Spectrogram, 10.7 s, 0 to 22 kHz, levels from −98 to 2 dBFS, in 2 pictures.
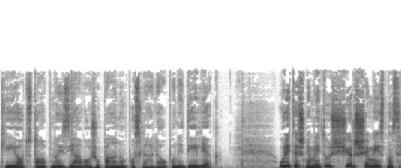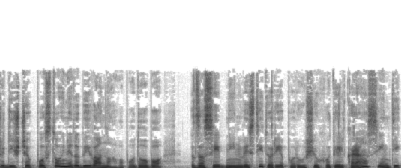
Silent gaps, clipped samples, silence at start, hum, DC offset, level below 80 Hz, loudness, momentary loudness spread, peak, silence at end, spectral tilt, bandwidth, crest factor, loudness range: none; under 0.1%; 0 s; none; under 0.1%; -52 dBFS; -18 LUFS; 7 LU; -2 dBFS; 0 s; -5.5 dB/octave; 13 kHz; 16 dB; 4 LU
